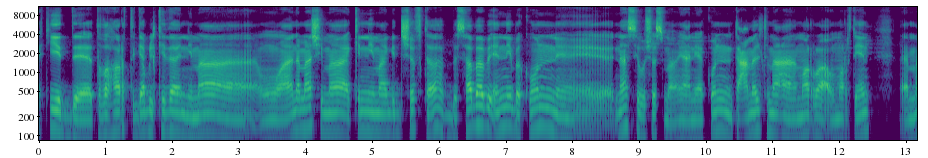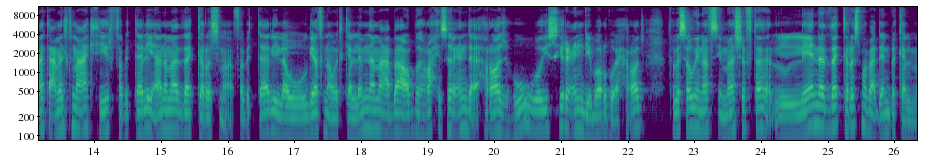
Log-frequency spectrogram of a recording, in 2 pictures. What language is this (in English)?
Hijazi Arabic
